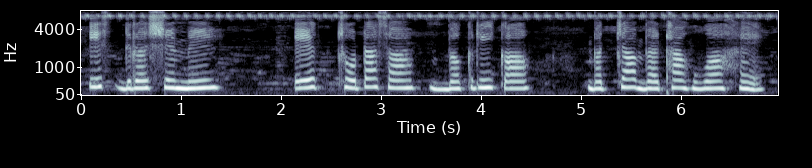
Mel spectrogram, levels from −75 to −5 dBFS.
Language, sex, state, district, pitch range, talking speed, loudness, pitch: Hindi, female, Uttar Pradesh, Lucknow, 245-275 Hz, 105 wpm, -14 LUFS, 255 Hz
